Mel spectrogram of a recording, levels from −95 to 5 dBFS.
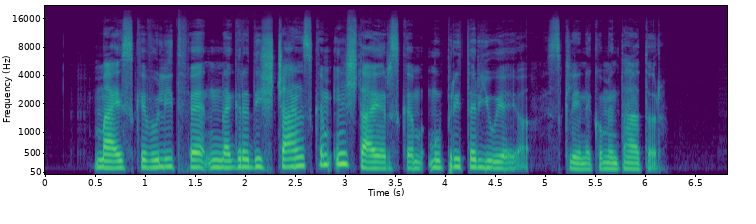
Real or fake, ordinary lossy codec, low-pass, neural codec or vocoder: fake; none; 19.8 kHz; vocoder, 44.1 kHz, 128 mel bands every 256 samples, BigVGAN v2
